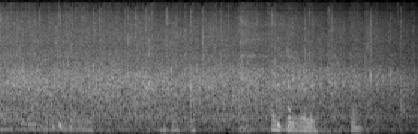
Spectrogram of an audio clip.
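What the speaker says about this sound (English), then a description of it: "Round of applause." A theatre audience at a talk with an author claps in sustained, dense applause throughout, while a voice briefly speaks thanks over the clapping.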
